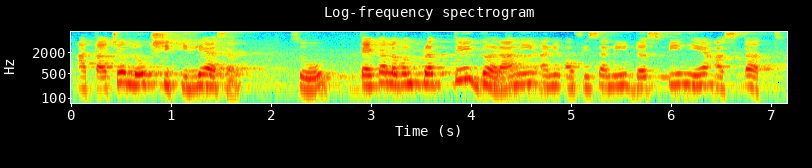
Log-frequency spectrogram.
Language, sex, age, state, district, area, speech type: Goan Konkani, female, 30-45, Goa, Quepem, rural, spontaneous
